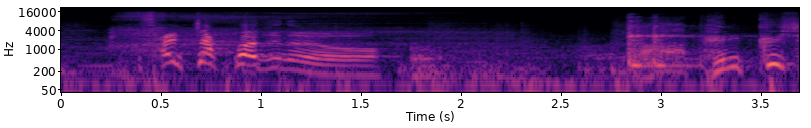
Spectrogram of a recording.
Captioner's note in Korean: 탄식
